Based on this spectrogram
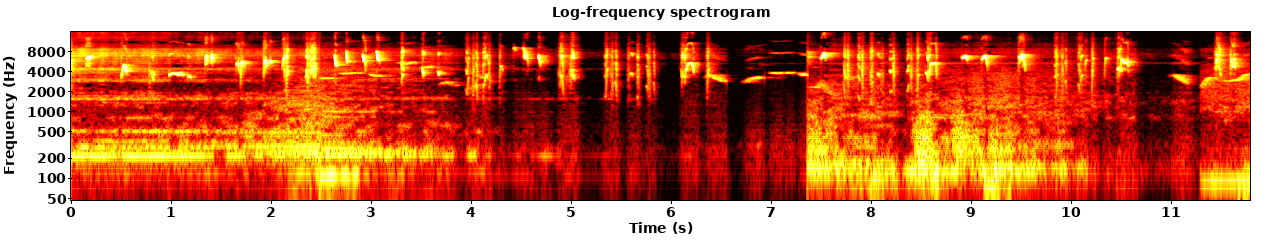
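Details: Olive-backed sunbird song meant to teach beginner birds: long bursts of high, sharp chips and twitters interspersed with thin descending whistles, occasional short pauses.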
